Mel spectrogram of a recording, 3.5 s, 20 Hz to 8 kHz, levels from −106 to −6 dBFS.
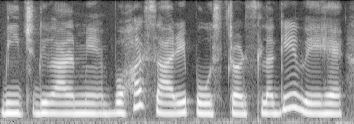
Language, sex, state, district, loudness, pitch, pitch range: Hindi, female, Jharkhand, Ranchi, -13 LUFS, 200 Hz, 195-210 Hz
